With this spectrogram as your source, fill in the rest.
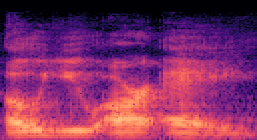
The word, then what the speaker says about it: Oura: But O-U-R-A is how you spell it, Oura.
